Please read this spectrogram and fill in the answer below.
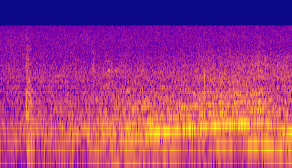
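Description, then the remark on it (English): A small Volkswagen car's engine labors as it climbs a hill, its steady droning hum rising gradually in pitch as it strains and accelerates, loud and continuous throughout with no voices. “That's a truck going by. Actually, a Volkswagen.”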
